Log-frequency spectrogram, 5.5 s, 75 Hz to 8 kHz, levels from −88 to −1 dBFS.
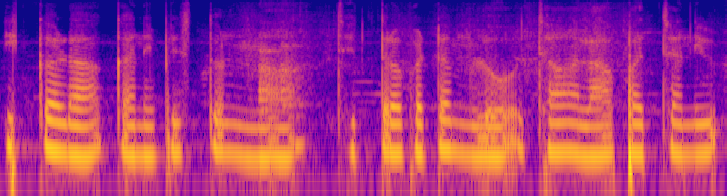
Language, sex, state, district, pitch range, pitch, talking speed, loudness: Telugu, female, Andhra Pradesh, Sri Satya Sai, 200-215 Hz, 210 Hz, 55 wpm, -21 LUFS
